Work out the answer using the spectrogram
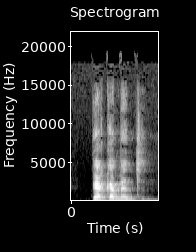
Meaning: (adjective) made of parchment, parchment; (noun) plural of perkament
- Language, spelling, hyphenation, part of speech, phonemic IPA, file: Dutch, perkamenten, per‧ka‧men‧ten, adjective / noun, /ˌpɛr.kaːˈmɛn.tə(n)/, Nl-perkamenten.ogg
